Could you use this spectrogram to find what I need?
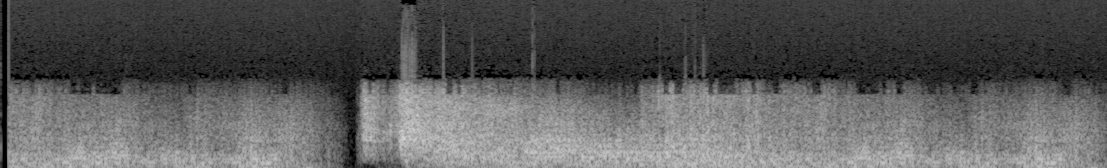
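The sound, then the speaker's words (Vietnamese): Firing squad rifles fire a volley during an execution, with thunder also stated. A loud, sustained rumbling roar drops out briefly near the middle, then a sharp burst returns it to full force, holding loud through the rest. “Tiếng súng nổ, lại một tiếng sét nữa nổ vang trời.”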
